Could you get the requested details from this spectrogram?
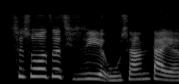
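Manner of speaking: normal talking voice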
